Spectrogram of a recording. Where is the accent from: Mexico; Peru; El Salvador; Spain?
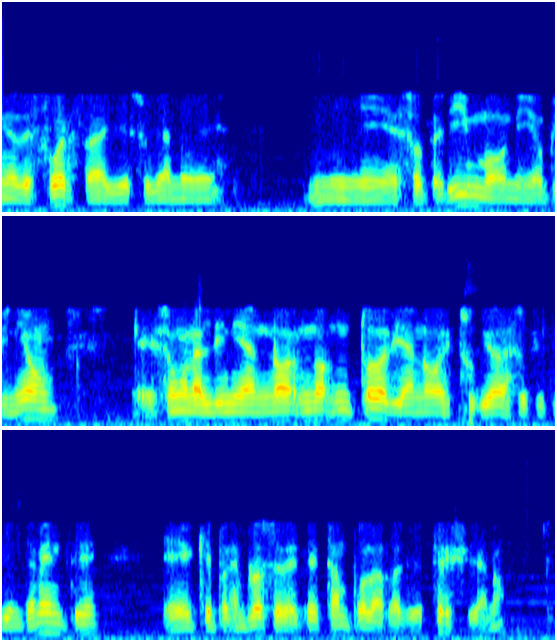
Spain; Pues no somos conscientes los españoles de qué estamos hablando.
